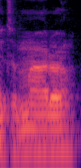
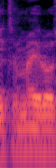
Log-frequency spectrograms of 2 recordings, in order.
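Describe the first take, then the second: First: Tomato said with "ah": to-MAH-to; tomato with the open A of "father"; tomato, tuh-MAH-doe; the ah version. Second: Tomato said with "may": to-MAY-to; tomato with the long A of "day"; tomato, tuh-MAY-doe; the may version. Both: Shown as a demonstration. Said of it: "some people say tomato".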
